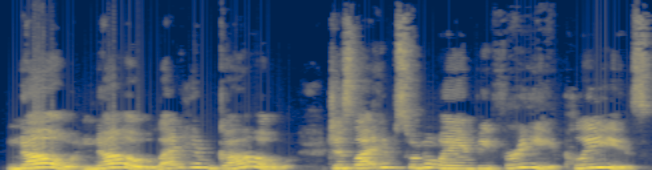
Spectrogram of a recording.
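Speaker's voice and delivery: high, loud, drawn-out begging; scream, begging for his freedom; screamed plea. A narrator's reading. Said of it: "screamed Annie".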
